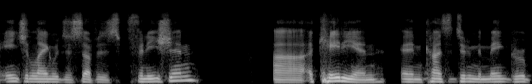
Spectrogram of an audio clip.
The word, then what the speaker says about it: Akkadian: Akkadians. – Akkadian is how you pronounce that.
